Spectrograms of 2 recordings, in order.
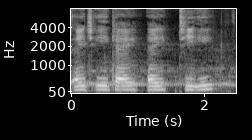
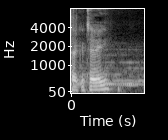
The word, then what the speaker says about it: Hecate: said the last video Hecate is is HEK a te okay and this pronounced Hecate then let's see summer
